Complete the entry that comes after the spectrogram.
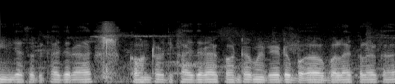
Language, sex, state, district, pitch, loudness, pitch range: Hindi, male, Punjab, Fazilka, 110 Hz, -17 LUFS, 110-115 Hz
